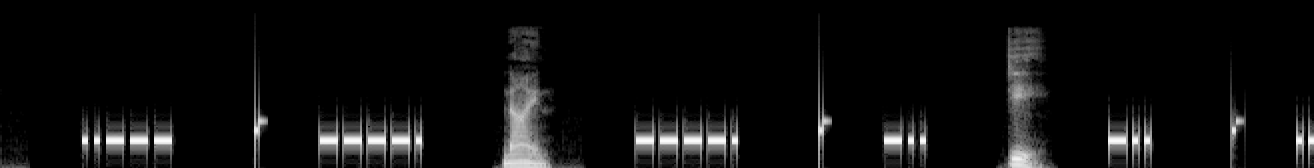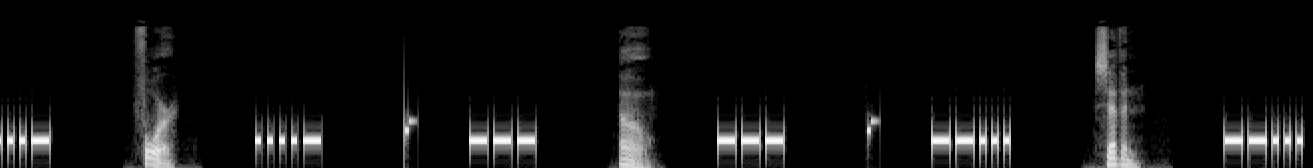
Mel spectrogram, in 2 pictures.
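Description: Morse code beeps in short, rapid bursts of a steady tone.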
